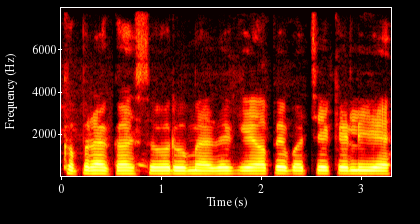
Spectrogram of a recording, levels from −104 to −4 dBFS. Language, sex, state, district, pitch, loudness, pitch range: Maithili, male, Bihar, Begusarai, 145 Hz, -17 LUFS, 140-145 Hz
